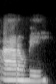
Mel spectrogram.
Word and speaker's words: Atomy: out um about uh is it autonomy atom or at a atom? It's called Adom. I I got it all wrong y'all. That made up a whole another pronunciation for it. Atomy.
